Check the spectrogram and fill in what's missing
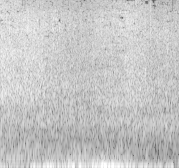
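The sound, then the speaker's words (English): Ocean waves wash onto a beach as a steady, low rushing roar, swelling briefly in the middle, with a windy hiss and no voices. “Hearing the sound of the waves, I think that all made us a bit nostalgic, didn't it?”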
